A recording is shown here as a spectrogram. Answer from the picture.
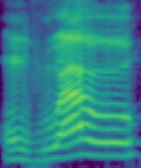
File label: bon voyage, bassa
